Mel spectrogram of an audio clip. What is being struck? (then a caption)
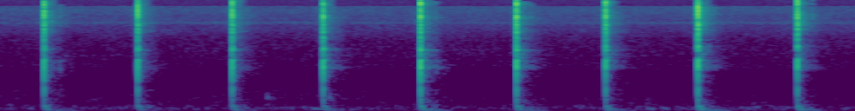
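Plastic audio cassette. A metal-tipped tool taps crisply around the tape window of a white, hollow plastic audio cassette. Nine short, bright clicks sound at a steady pace, each dying away almost at once.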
